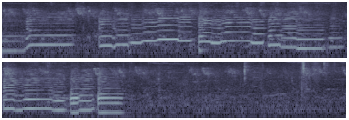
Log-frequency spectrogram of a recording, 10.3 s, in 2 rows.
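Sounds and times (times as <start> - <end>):
saxophone at Treptower Park: 0.0 - 7.1.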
